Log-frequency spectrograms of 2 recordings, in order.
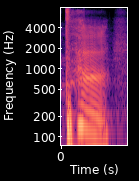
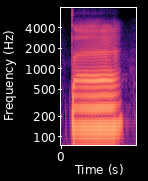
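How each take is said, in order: First: The t has a heavy, exaggerated puff of breath. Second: The t has only a slight puff of breath. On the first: The speaker calls it wrong. "jangan berlebihan, jangan ta" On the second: The speaker calls it right. "tapi ta ... itu dia nggak berlebihan"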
